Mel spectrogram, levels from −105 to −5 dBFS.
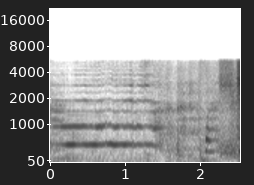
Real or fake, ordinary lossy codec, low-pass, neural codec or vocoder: fake; none; 5.4 kHz; codec, 16 kHz in and 24 kHz out, 0.4 kbps, LongCat-Audio-Codec, four codebook decoder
